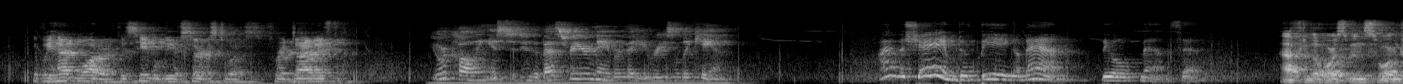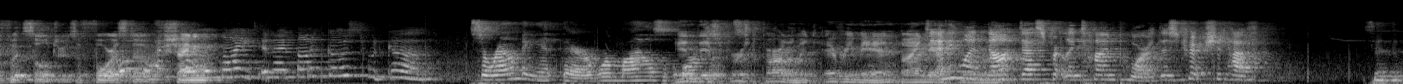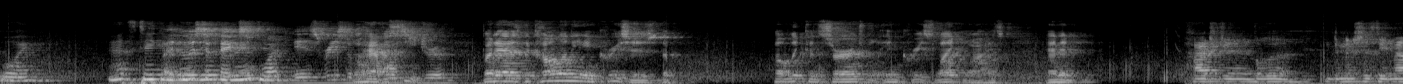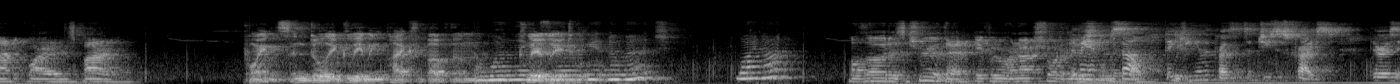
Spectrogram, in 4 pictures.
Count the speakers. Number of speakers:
9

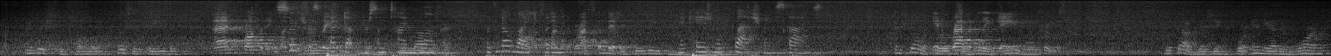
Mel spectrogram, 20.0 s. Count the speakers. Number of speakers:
3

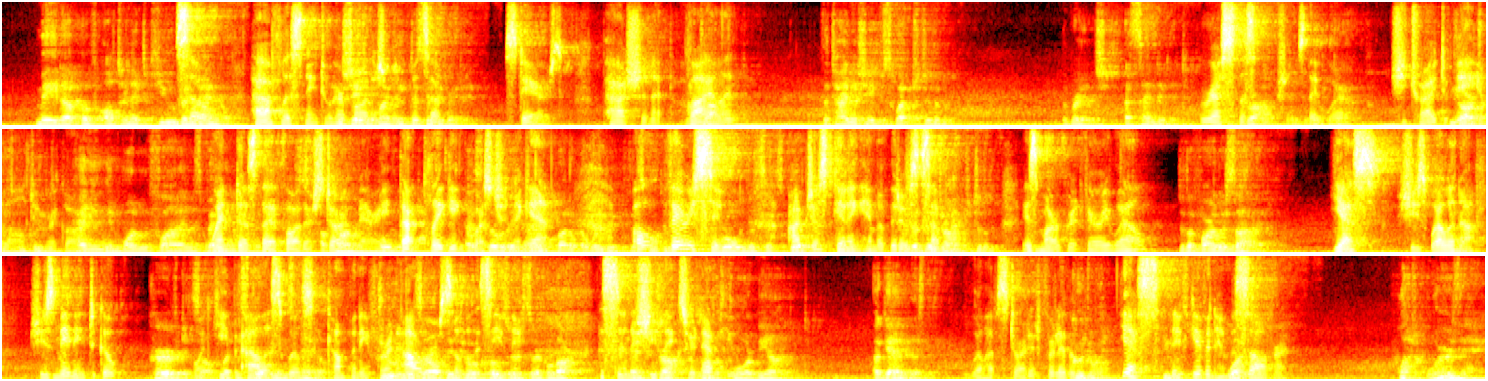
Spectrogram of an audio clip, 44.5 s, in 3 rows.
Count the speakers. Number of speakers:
2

